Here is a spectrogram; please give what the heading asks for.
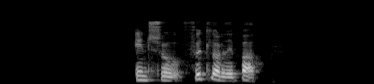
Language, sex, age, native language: Icelandic, female, 40-49, Icelandic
